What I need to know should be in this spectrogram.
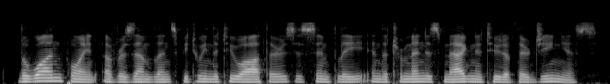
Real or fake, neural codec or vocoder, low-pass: fake; codec, 16 kHz, 4.8 kbps, FACodec; 7.2 kHz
